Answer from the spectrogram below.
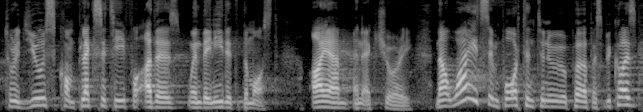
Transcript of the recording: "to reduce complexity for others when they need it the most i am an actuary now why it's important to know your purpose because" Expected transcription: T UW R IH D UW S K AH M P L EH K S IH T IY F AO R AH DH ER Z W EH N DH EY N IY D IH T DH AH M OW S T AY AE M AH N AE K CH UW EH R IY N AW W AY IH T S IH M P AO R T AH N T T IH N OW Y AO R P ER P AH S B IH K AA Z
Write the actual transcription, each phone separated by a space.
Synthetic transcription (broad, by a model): T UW R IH D UW S K AH M P L EH K S IH T IY F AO R AH DH ER Z W EH N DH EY N IY D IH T DH AH M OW S T AY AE M AH N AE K CH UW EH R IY N AW W AY IH T S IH M P AO R T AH N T T IH N OW Y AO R P ER P AH S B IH K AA Z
